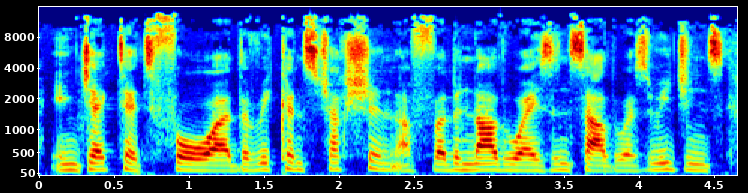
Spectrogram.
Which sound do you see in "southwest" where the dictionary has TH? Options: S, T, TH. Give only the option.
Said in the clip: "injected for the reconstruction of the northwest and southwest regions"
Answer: TH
